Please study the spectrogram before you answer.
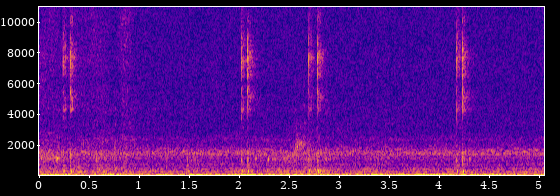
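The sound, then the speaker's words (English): Faint, sharp mouse clicks on a screen circle while setting up spellcaster character sheets, a few irregularly spaced taps over steady background hiss. “You click the you circle. You click the circle.”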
